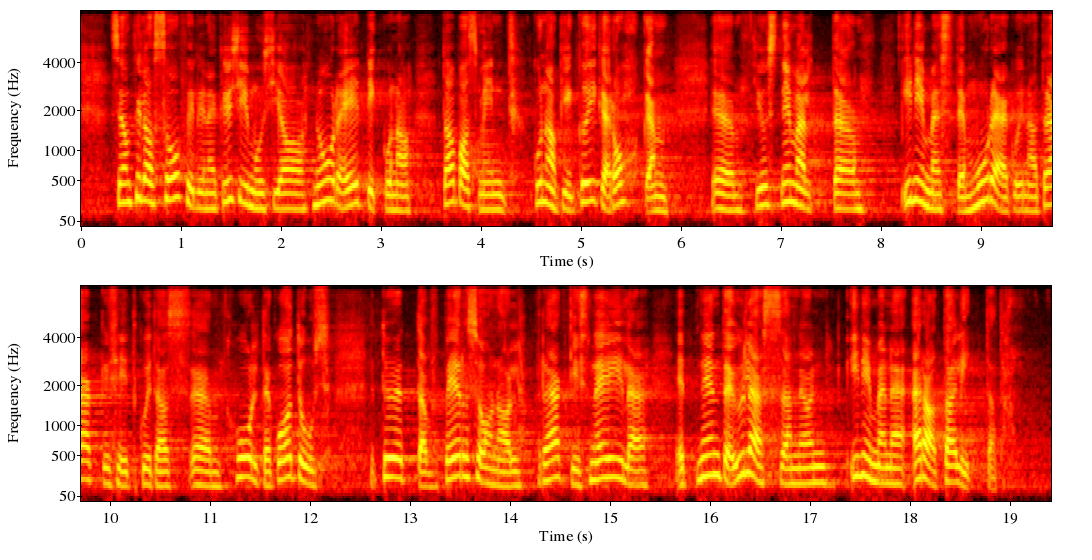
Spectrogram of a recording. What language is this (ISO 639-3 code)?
est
